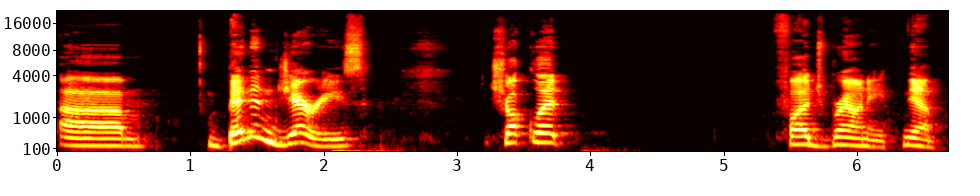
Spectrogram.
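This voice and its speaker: A casual vlogger with Hungarian as a first language, thinking out loud to the camera. The voice is bright and sits in a middling pitch, drifting from thought to thought with frequent "um"s, "like"s and restarts. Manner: meandering, musing aloud with many fillers and self-corrections; talks while eating on camera. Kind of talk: casual rambling vlog.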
